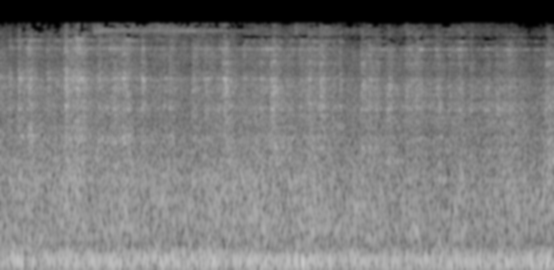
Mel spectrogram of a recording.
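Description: Double-stack intermodal freight train's well cars rolling past on the rails: a steady rolling noise of wheels and cars with faint irregular clicks.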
